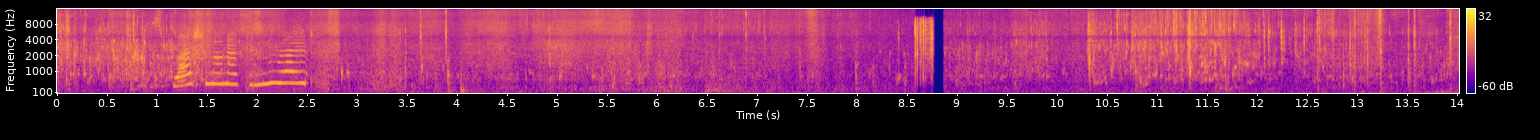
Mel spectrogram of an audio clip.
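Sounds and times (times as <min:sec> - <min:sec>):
water splashing and dribbling: 0:00.0 - 0:14.0.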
